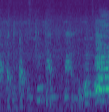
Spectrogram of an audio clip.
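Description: Soft clucking from a rooster, a series of short low calls at an uneven rhythm, fairly faint and nearby.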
